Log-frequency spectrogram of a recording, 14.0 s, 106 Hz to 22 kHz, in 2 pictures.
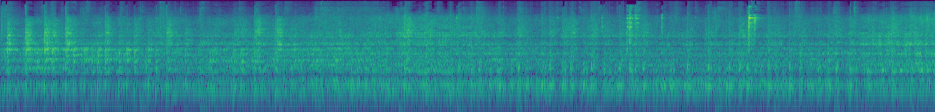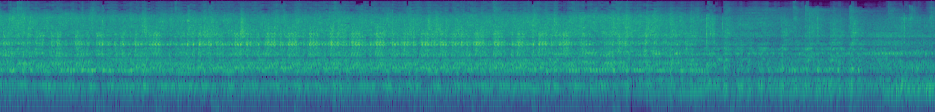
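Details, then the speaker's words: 1995 Yamaha WaveRaider 760 two-stroke PWC, used-purchase inspection without a compression gauge: steady, even idle with a rhythmic low pulse, no stumble, holding without choke. The consistent sound suggests no dead cylinder. Normal running. "I hear that it's it's it's consistent it's not going and that would indicate that you would have a dead cylinder or something"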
